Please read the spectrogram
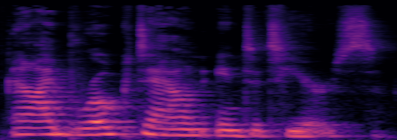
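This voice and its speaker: A middle-aged woman from Canada hosts her own reflective podcast alone. Her voice is slightly croaky from a lingering throat infection. She speaks in an earnest, heartfelt way. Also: on the low side, a little slow. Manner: earnest, heartfelt, openly emotional. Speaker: business and life coach, podcast host. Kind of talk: reflective solo podcast monologue.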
